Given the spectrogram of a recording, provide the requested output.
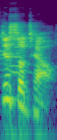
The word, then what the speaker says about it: Disotell: Dr. Todd Disotell, right? Did I say his name right? Yes.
